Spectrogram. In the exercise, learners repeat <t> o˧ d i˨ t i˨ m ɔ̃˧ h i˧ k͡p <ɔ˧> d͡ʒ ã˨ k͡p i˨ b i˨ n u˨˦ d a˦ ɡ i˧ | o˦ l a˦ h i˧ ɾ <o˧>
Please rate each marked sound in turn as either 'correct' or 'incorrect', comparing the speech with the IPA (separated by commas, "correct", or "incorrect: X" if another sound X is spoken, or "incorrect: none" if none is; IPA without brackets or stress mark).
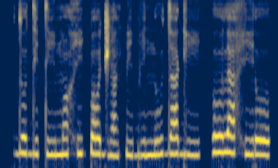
incorrect: d, correct, correct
